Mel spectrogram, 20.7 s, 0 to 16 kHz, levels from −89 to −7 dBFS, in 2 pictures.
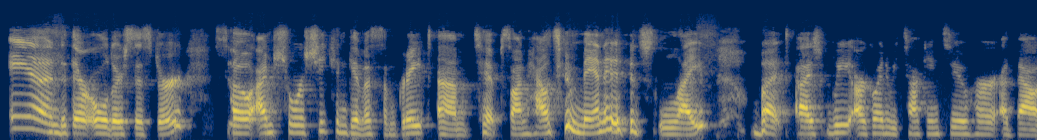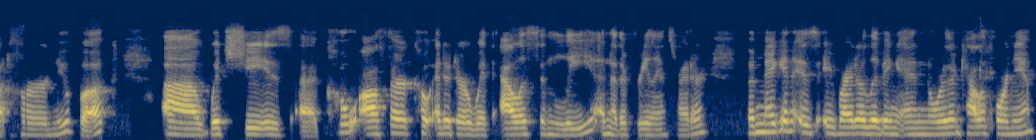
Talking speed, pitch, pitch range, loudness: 170 wpm, 180 Hz, 160-220 Hz, -23 LUFS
